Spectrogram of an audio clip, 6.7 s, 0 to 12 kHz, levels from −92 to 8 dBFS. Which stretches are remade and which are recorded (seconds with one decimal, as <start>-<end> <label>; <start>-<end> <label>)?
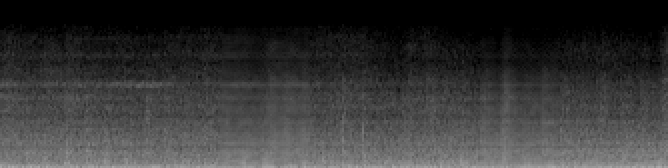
0.0-2.2 recorded; 2.2-3.1 remade; 3.1-4.8 recorded; 4.8-5.6 remade; 5.6-6.7 recorded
